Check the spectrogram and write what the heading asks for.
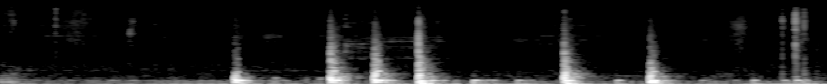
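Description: A run of about eight sharp knocks on a tabletop, starting about a second in, as a stack of trading cards is handled on a padded mat.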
